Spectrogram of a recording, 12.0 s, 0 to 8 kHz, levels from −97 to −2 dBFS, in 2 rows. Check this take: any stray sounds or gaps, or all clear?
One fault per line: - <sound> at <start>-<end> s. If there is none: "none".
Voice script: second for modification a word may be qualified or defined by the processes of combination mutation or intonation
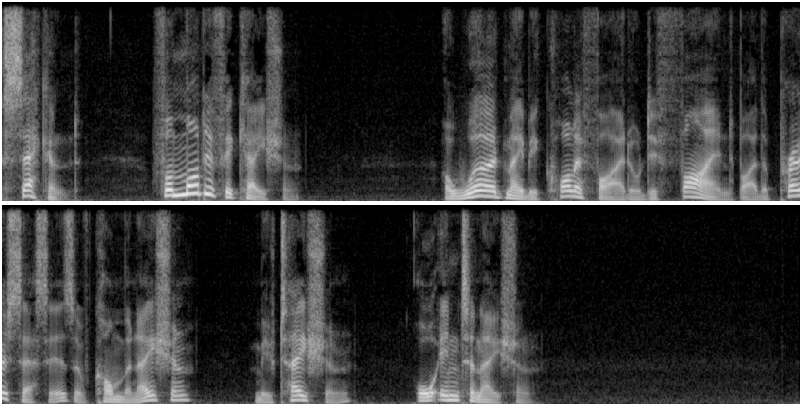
none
